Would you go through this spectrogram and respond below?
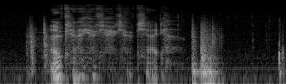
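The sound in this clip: A door opening in a Resident Evil video game, a few heavy thunks and knocks spread over several seconds, moderately loud against a quiet background, with one more sharp knock at the end.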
